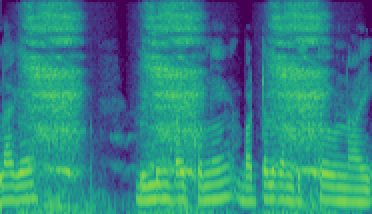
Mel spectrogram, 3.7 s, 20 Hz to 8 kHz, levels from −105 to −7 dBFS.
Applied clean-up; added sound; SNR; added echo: none; Breathing; 1 dB; none.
